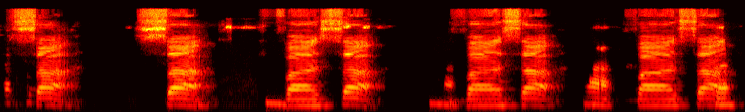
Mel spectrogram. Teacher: Huruf sin tempat keluarnya dari ujung lidah, maaf ya, menempel ke ujung gigi seri yang bawah.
